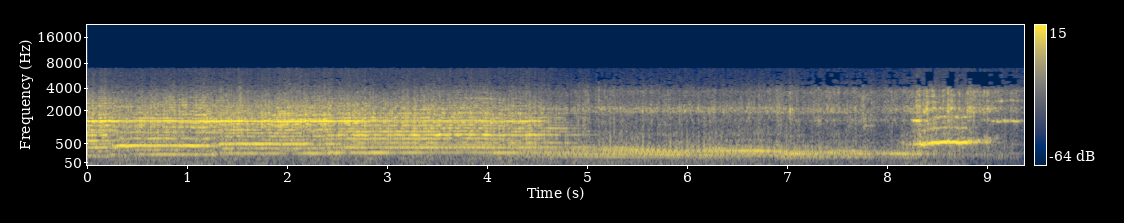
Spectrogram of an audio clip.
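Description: A car drives along with a steady droning engine hum and a whining harmonic tone that slides lower midway, then briefly rises again near the end.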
